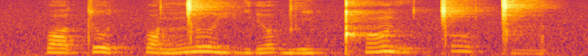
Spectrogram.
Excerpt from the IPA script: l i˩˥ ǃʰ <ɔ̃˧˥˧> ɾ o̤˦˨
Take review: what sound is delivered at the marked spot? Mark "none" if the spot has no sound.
ɔ̃˧˥˧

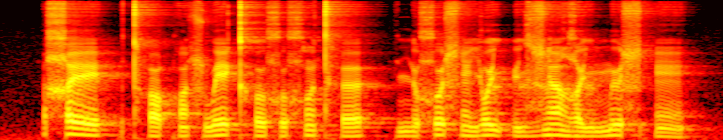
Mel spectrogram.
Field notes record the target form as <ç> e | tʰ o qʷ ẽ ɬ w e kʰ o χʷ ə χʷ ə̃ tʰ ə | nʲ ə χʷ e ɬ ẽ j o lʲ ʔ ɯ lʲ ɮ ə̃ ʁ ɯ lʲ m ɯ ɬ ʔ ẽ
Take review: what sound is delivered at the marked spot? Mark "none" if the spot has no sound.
χ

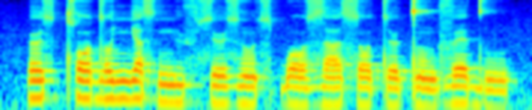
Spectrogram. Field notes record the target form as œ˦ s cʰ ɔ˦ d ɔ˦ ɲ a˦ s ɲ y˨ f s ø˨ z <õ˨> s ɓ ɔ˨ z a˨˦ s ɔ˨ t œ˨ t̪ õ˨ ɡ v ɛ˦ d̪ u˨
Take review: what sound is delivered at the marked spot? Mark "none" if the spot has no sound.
õ˨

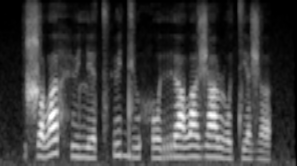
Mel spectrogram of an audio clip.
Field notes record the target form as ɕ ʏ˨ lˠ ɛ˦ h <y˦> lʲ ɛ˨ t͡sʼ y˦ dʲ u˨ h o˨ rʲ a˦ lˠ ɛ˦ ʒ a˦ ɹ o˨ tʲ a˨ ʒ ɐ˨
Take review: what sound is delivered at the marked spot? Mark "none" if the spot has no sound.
y˨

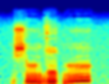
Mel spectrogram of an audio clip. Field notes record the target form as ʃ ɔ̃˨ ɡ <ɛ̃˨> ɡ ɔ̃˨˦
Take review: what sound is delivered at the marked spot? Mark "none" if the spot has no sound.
ɛ˨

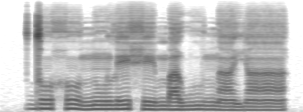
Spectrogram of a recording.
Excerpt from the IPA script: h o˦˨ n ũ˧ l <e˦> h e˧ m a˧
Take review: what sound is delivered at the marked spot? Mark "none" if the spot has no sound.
e˦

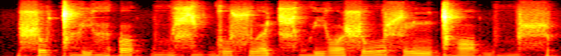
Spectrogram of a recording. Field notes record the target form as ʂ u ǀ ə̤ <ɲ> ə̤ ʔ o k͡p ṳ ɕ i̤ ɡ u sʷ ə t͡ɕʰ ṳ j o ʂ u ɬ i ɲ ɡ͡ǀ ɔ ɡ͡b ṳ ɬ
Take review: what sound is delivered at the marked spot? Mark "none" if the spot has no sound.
j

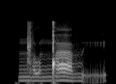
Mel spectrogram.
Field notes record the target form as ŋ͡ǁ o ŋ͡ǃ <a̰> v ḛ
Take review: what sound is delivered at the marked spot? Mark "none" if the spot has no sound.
a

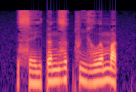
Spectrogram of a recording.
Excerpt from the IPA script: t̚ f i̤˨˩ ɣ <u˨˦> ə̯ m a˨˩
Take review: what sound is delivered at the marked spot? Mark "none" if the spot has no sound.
u˨˦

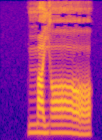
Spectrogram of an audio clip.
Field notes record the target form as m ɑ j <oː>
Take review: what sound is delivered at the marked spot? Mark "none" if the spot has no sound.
ɔː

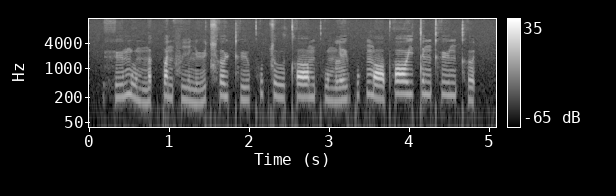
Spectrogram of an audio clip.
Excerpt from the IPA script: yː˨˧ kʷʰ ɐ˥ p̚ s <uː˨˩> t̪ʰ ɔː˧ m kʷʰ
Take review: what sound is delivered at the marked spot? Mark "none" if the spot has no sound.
uː˧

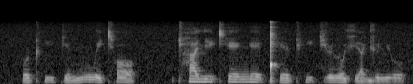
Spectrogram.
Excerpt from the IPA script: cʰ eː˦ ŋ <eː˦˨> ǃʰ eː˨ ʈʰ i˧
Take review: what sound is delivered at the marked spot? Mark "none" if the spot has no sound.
eː˦˨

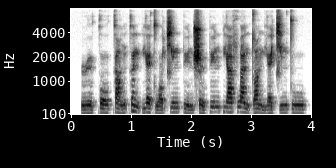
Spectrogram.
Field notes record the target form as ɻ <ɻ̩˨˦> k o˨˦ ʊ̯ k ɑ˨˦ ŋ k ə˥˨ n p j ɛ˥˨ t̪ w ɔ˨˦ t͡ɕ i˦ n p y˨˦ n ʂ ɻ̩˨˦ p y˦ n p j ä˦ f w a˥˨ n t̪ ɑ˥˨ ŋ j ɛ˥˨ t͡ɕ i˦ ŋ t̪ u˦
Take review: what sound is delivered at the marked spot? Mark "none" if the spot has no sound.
ɻ̩˨˦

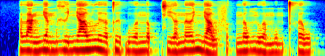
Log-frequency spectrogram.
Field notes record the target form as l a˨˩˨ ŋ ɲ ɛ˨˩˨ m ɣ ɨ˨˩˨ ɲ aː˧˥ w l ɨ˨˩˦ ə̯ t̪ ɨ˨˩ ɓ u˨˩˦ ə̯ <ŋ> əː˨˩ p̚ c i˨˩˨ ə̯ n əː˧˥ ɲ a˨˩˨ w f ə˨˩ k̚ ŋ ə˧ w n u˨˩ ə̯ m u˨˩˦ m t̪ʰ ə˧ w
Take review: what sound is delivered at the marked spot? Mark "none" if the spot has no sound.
ŋ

